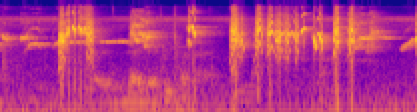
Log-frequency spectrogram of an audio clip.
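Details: Oriental magpie-robin in an aggressive state, searching for a rival. Clear whistles lead into bursts of sharp, rapid, high notes and a quick series of emphatic chips, with a faint steady high tone behind.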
